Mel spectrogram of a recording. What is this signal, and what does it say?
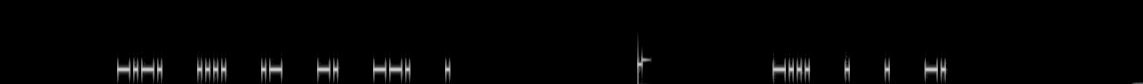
Morse code, heard as a keyed tone, about 30 wpm, spaced as for 17 wpm, 700 Hz. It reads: CHANGE BEEN
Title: 3x Character Spacing - Top 300 Words - 30wpm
